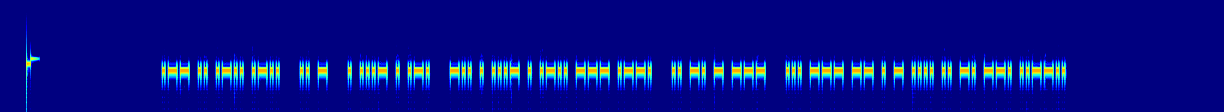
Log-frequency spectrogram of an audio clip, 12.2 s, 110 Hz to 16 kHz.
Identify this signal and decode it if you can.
Morse code, heard as a keyed tone, about 40 wpm, 700 Hz. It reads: WILL IT EVER DEVELOP INTO SOMETHING?
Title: Sentences from Top 1000 Words - Review Part 2 - 40wpm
